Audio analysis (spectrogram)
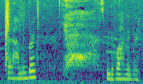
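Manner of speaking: whispering about a hummingbird. Real, not acted. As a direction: breathe it so you don't startle the bird.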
